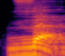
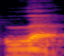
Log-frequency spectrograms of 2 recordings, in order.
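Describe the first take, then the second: First: The syllable is said harshly and forcefully. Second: The syllable is said gently and softly. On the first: The speaker calls it wrong. "Jangan terlalu kasar" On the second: The speaker calls it right. "diucapkan dengan lunak"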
